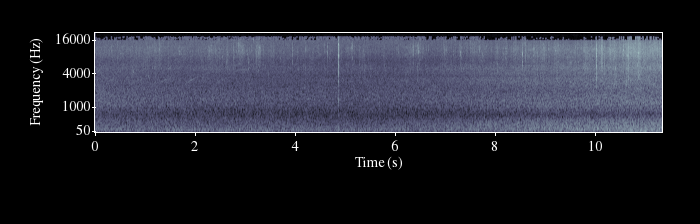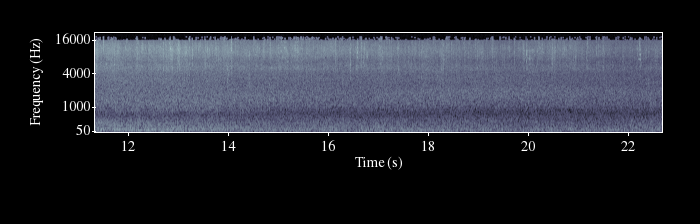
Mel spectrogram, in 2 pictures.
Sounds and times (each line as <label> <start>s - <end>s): Strong wind 6.6s - 22.6s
